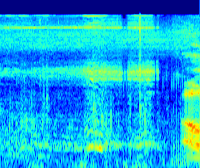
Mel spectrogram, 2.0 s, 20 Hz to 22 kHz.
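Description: Faint steady whine of a 1/10-scale RC rock crawler's electric motor and gear drivetrain as it crawls slowly up rock, with a few light clicks. A man's short 'oh' comes near the end.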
